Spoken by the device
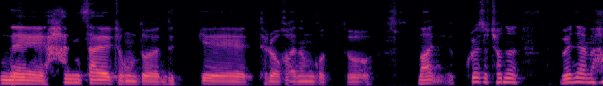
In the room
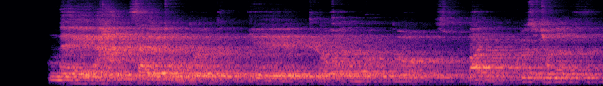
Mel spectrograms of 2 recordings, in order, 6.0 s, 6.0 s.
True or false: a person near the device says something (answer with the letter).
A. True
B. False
B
